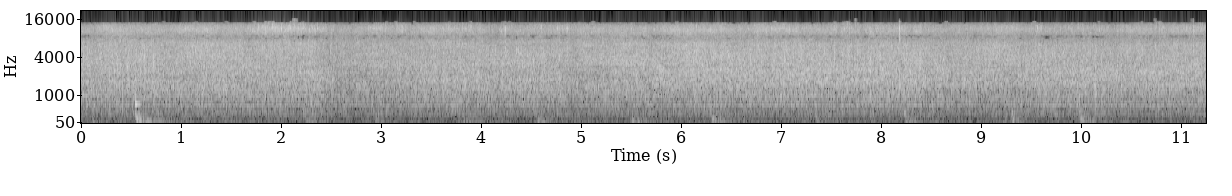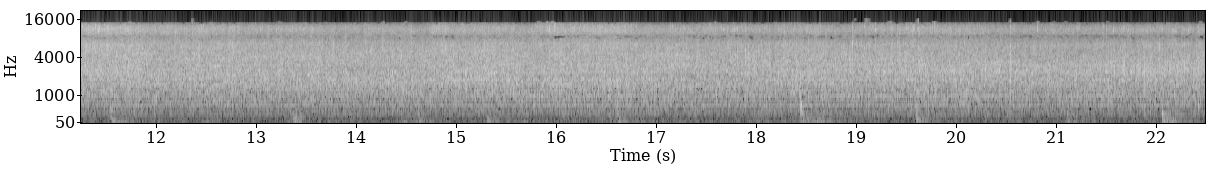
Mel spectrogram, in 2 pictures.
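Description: Diced vegetables, liver and sausage sizzling steadily in a hot frying pan while they are being stir-fried, with occasional soft knocks of a wooden spatula against the pan.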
